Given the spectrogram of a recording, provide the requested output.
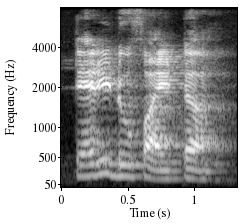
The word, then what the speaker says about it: pteridophyte: are called they are terry do fighter in this p is silent next point roots of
